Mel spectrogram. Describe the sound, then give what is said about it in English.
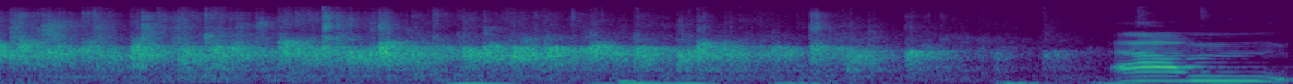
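A crowd applauds a panel that includes Matthew Mott and Paralympic gold medallist Louise Sauvage. The clapping is a steady, dense wash that lasts several seconds and is fairly loud, and a voice starts speaking at the very end. “Sorry, but huge round of applause for this panel, please.”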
